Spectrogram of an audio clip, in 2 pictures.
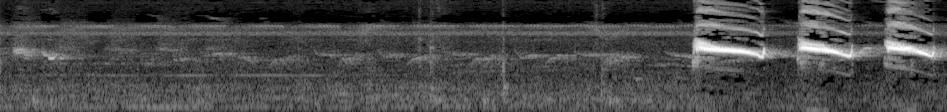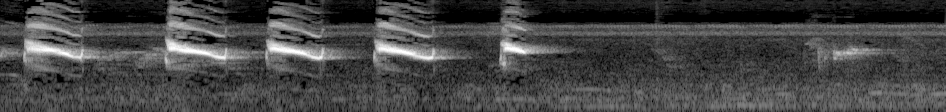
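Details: Female Chinese hwamei calling to stimulate males: a run of eight loud, clear, downslurred whistled notes in quick succession, bracketed by near silence and a few faint soft notes.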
